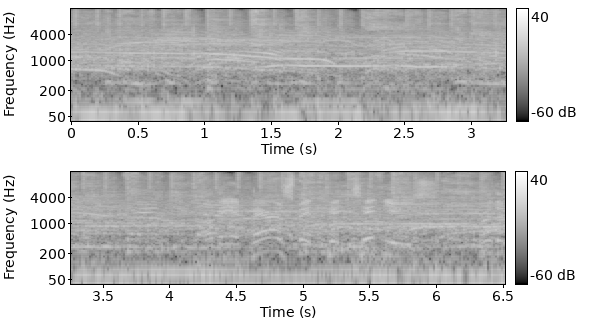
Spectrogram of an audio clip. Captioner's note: crowd cheering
